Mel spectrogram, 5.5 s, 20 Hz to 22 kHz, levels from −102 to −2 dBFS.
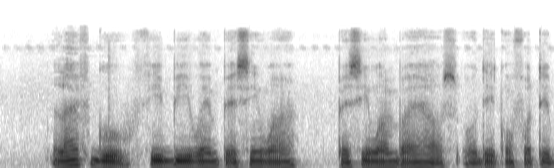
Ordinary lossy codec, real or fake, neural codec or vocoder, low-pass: Opus, 32 kbps; real; none; 10.8 kHz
